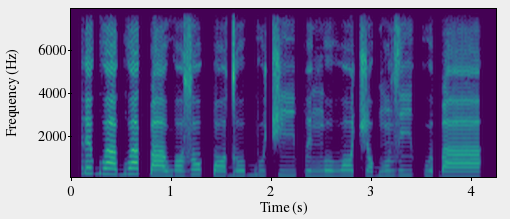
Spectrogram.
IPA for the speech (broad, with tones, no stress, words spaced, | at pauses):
ɾɛ˦ɡʷaː˦˨ɡʷaː˦ k͡paː˨wɔ˨zɔ˦ k͡pɔ˨do˨˦ bu˨t͡ʃiː˨ pɪ˨ŋo˦˨βɔ˦t͡ʃɔ˨ ɡʷũ˦ziː˦kʷɛ˦ɓaː˦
